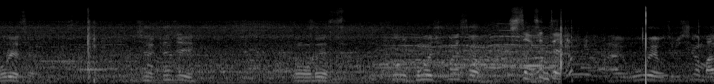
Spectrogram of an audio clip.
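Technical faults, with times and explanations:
6.46 s, file header played as audio: a single sharp, loud snap where a second WAV piece begins, because its few dozen header bytes were read as samples rather than stripped. Unlike an ordinary splice click or a dropout, it is loud whatever the surrounding sound is doing.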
